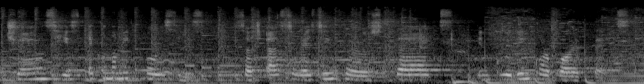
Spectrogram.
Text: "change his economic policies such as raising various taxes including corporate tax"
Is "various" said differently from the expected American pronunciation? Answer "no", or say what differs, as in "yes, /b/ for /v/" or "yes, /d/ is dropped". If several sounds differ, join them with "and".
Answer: yes, /f/ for /v/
